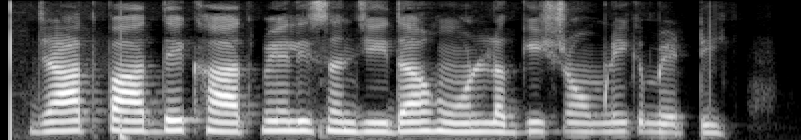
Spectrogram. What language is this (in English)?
Punjabi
